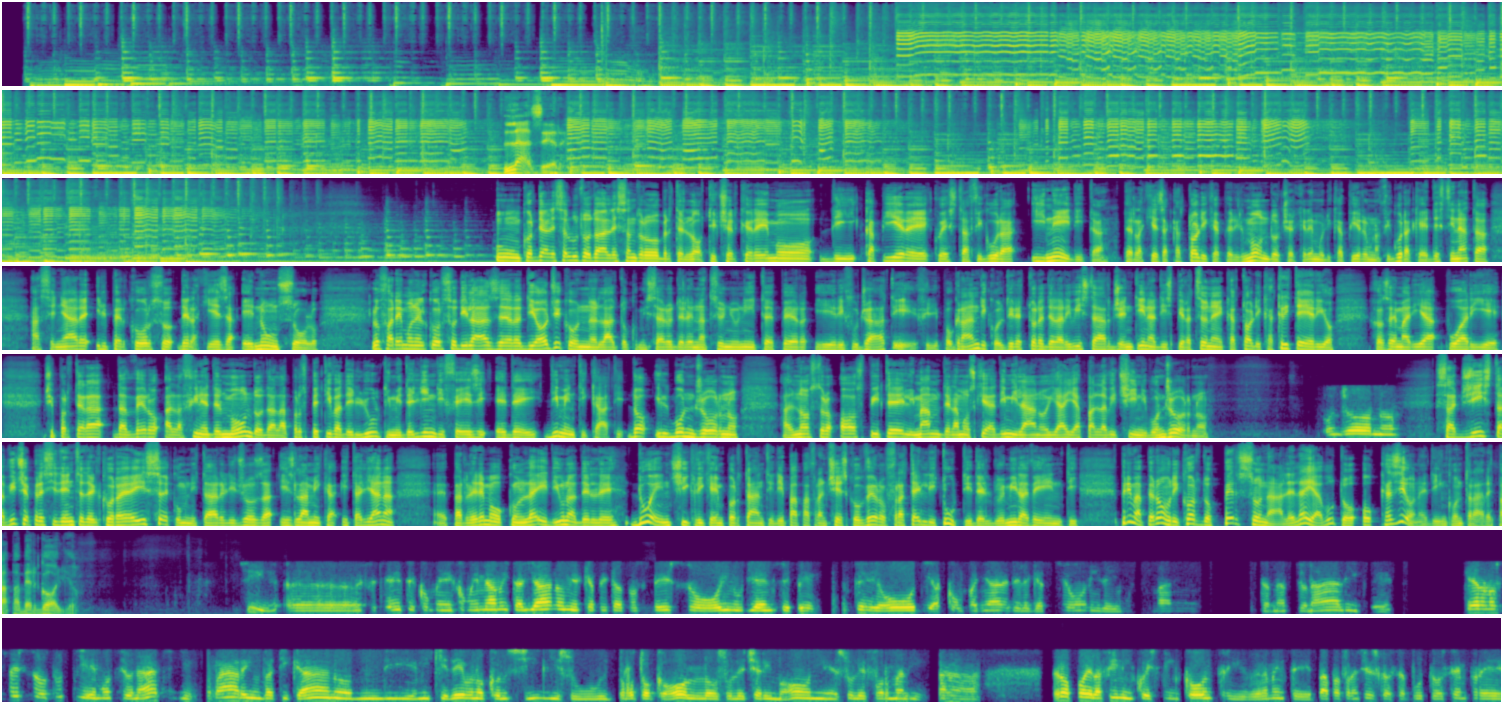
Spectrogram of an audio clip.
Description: In questo audio documentario raccontano come sono arrivate in Svizzera e cosa si sono lasciate alle spalle, mentre le trame delle loro storie si intrecciano con quella di un viaggio tra Basilea, Ginevra, Delémont, Baden e tutti i luoghi dove hanno trovato rifugio e ora - tra non poche difficoltà e la paura di essere di nuovo costrette alla fuga - stanno cercando di costruirsi una nuova vita, finalmente libere di essere sé stesse.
